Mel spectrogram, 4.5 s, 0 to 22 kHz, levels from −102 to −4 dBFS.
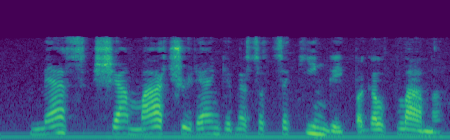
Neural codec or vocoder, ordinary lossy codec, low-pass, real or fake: none; MP3, 48 kbps; 7.2 kHz; real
